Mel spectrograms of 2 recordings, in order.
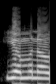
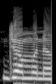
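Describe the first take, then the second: First: The word begins with a 'y' sound. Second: The word begins with a 'j' sound. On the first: This is the Hindi pronunciation. "Hindi रे कौन यमुना उच्चारण हुए" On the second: This is the Odia pronunciation. "Odia रे कौन जमुना हुए"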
